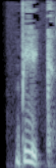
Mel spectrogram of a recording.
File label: "Beak", English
